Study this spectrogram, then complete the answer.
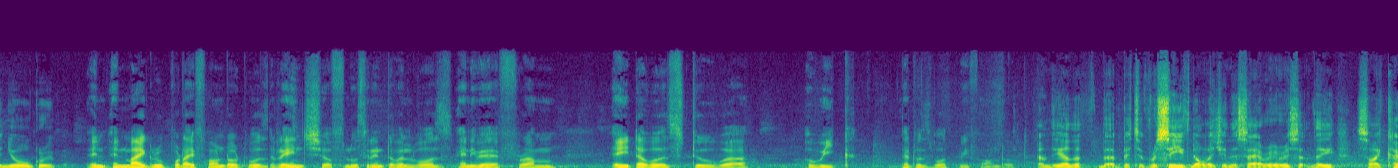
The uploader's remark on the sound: This podcast was recorded at the 2014 British NeuroPsychiatry Association AGM.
